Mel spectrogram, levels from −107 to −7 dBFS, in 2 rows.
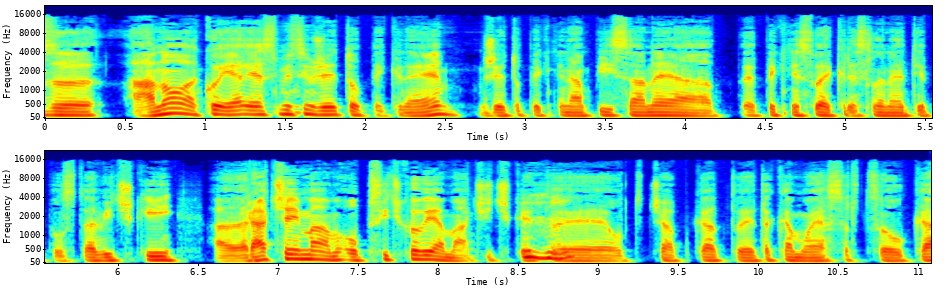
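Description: A speech clip with clock slip clicks running from 0.17 s to 10.98 s: faint regular ticks roughly every tenth of a second, about a hundred in all. Each is a single dropped or repeated sample, likely from two unsynchronised clocks differing by around 150 ppm.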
